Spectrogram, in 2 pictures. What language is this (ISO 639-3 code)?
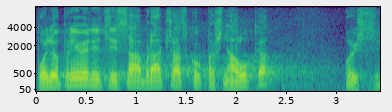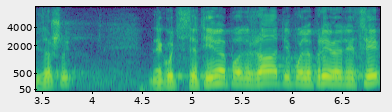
srp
